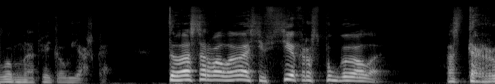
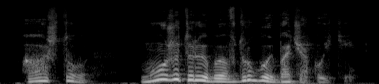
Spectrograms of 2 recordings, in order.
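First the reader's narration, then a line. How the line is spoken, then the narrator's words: Uncertain question. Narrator (Russian): Володя неуверенно спросил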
